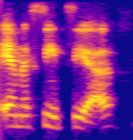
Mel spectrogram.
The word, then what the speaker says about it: Amicizia: I'm pretty sure it's pronounced Amicizia. Their chalkboard inside says it means friendship in Italian.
